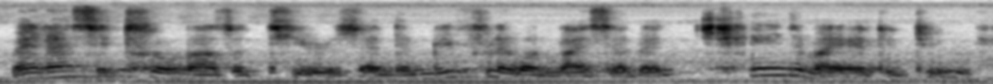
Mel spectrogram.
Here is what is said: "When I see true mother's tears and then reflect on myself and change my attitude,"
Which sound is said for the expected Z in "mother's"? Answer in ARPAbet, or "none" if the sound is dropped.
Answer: none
